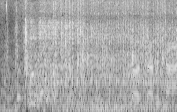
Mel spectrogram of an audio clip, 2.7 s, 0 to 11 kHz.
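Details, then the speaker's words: 1981 Kubota B6100 four-wheel-drive diesel tractor, glow plugs held 15-20 seconds, clutch held; brief crank then catches at once with smoke, steady clatter, normal cold start. "smoke goes right away which is just normal for a diesel i've owned lots of diesel"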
